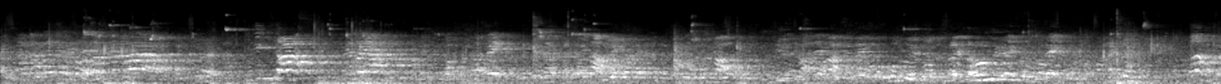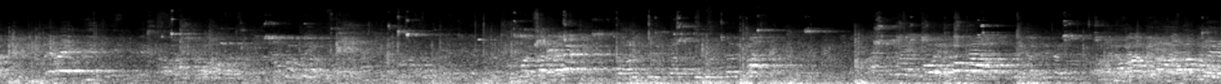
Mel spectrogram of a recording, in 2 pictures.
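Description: Futsal game sound in a large sports hall: players' voices calling out, with the sharp thuds of the ball being kicked and bouncing on the wooden floor, all echoing.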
